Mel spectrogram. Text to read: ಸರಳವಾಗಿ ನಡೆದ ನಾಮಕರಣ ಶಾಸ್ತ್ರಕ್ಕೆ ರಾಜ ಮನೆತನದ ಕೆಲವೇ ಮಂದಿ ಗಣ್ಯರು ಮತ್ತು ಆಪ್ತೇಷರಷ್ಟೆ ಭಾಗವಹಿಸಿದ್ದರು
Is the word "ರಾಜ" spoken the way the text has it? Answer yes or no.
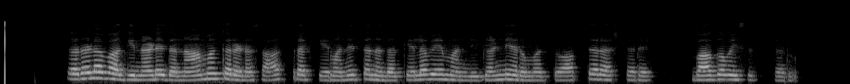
no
